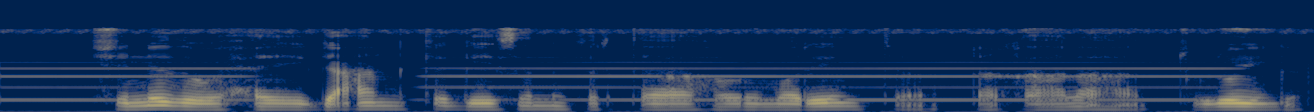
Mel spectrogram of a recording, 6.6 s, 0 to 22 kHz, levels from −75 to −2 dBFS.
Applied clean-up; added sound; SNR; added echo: none; Wind instrument, woodwind instrument; 15 dB; none.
